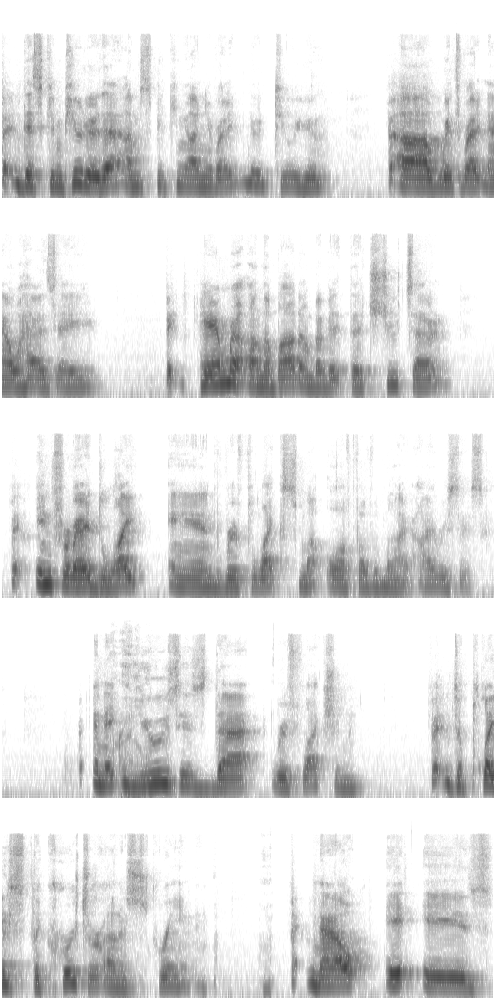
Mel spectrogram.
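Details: Adult man with ALS diagnosed four and a half years earlier and now near end stage; paralysis spread from right calf through legs, core, arms and hands to the neck; uses a ventilator to inflate his lungs to speak; difficulty speaking and breathing; dysarthria (ALS).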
